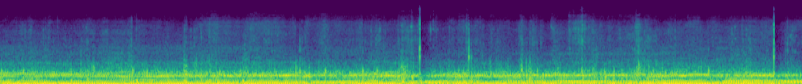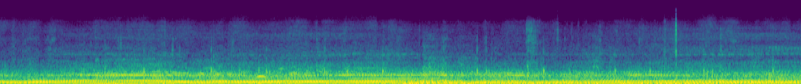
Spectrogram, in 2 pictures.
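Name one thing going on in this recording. A motorbike engine revs and drones up close, rising and falling.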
